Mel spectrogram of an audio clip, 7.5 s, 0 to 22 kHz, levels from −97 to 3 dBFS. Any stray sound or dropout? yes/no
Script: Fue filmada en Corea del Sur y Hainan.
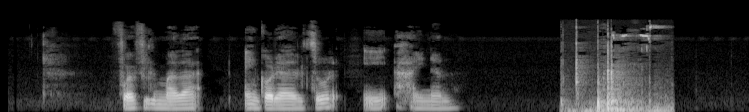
yes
